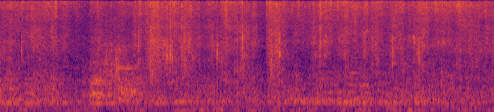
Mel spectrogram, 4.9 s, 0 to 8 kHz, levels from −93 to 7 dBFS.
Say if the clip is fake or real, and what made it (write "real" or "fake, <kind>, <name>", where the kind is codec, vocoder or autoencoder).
fake, codec, DAC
